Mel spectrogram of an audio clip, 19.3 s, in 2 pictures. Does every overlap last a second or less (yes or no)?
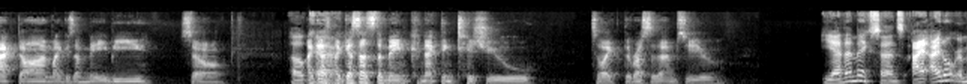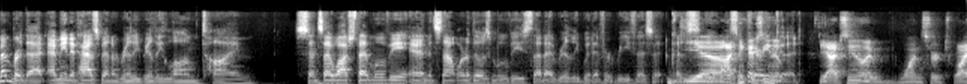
no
